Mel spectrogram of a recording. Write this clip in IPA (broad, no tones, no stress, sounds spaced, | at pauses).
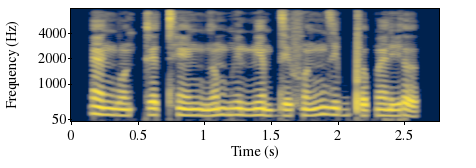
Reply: ɛ̃ ŋ β ə̃ kː ɛ tʰ ẽ ŋ ɡ ə̃ m b ĩ mʲ ɛ̃ b d e f ə̃ ŋ n z i b pʼ ə p ɛ̃ ɾ i ɾ ə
